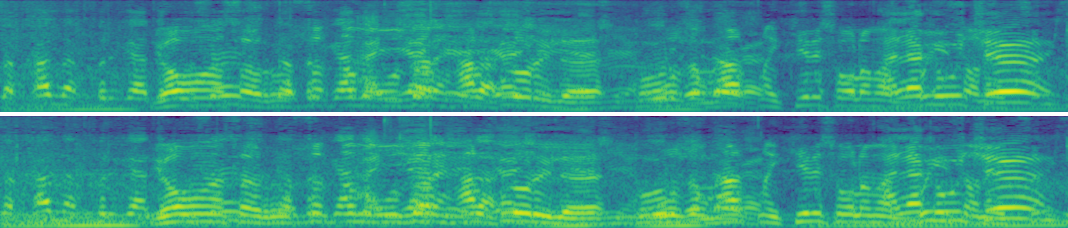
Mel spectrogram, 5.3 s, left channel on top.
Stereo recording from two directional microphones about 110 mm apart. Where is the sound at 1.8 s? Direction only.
35° left (ahead or behind).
